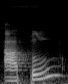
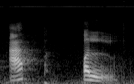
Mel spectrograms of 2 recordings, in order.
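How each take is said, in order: First: The P sound is pronounced once. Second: The P sound is pronounced twice. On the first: The speaker calls it right. "It will be apple" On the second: The speaker calls it wrong. "please don't pronounce them twice. It's not apple"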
